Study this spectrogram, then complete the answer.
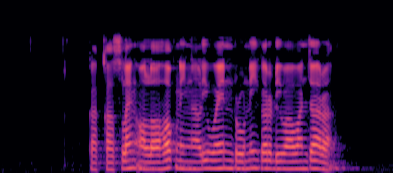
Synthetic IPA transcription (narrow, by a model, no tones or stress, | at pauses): kakaslɛŋɔlɔɦɔk̚niŋaliwajnrunikərdiwawaɲt͡ʃaɾa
